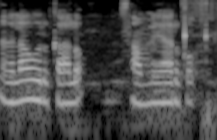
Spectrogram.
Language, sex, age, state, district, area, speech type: Tamil, female, 18-30, Tamil Nadu, Kallakurichi, rural, spontaneous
